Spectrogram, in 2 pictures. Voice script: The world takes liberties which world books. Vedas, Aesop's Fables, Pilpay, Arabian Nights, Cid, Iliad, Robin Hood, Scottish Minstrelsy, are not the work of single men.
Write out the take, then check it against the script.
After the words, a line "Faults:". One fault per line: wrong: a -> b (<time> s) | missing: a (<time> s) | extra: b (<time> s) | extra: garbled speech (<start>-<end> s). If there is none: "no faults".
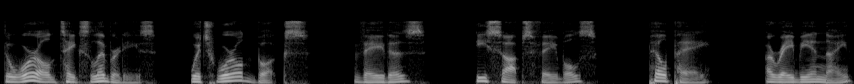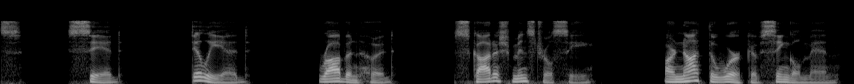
The world takes liberties which world books. Vedas, Aesop's Fables, Pilpay, Arabian Nights, Cid, Iliad, Robin Hood, Scottish Minstrelsy, are not the work of single men.
Faults:
no faults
